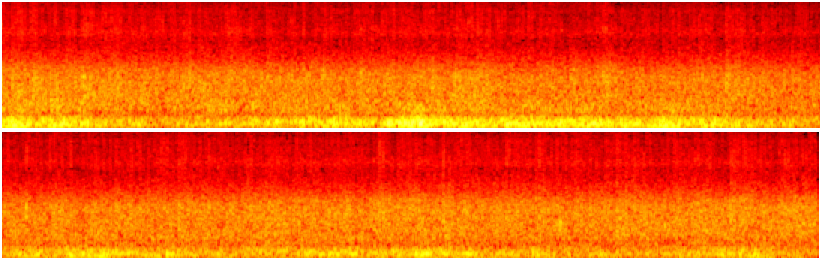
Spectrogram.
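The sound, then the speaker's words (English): Steady rain falls continuously, a dense, even hiss with a low rumbling undertone and no distinct drops standing out. There is no talking, and the sound stays constant throughout. “Each and every raindrop just allows you to relax even further.”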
